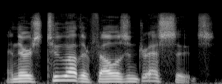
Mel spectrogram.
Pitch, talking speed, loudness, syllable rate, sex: 135 Hz, 215 wpm, -15 LUFS, 5.3 syllables/s, male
